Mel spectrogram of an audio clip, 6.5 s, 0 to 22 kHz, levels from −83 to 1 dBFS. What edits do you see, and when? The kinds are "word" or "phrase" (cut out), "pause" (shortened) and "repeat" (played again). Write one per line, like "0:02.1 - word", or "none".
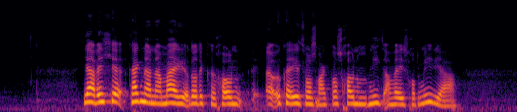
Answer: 0:01.6 - word
0:03.9 - word
0:04.6 - word
0:05.2 - word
